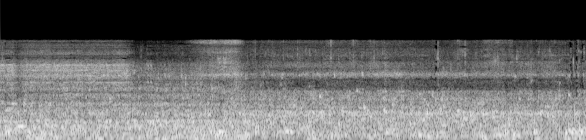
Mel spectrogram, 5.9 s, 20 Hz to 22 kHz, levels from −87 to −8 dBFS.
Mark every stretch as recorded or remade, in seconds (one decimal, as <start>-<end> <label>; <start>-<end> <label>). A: 0.0-0.5 remade; 0.5-2.9 recorded; 2.9-5.0 remade; 5.0-5.9 recorded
